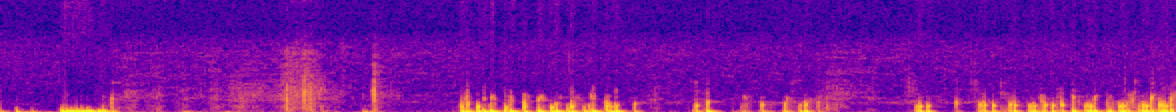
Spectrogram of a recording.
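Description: Loud, low gurgling and bubbling rumbles in bursts, typical stomach growling of an empty, hungry stomach.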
